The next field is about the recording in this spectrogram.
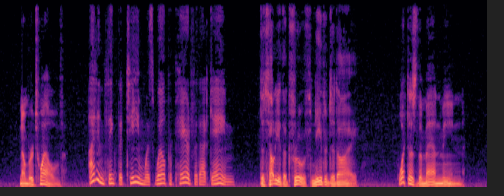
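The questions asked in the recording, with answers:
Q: What does the man mean?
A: He agrees the team wasn't well prepared.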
